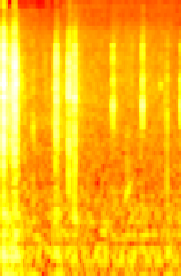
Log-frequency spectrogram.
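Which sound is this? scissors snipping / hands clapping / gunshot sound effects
scissors snipping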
